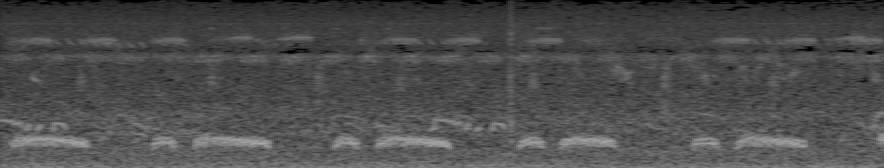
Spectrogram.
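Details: Repeated low coos from a dove kept for trapping, paired notes, one short and one longer, coming at a fairly even pace, with light twittering of other birds high above.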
